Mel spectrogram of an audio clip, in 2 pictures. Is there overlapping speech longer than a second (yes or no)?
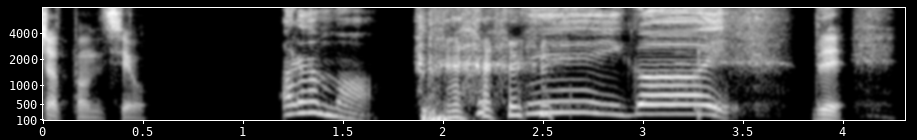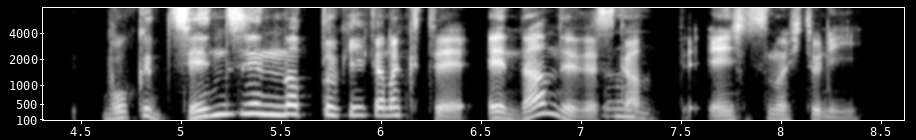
no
